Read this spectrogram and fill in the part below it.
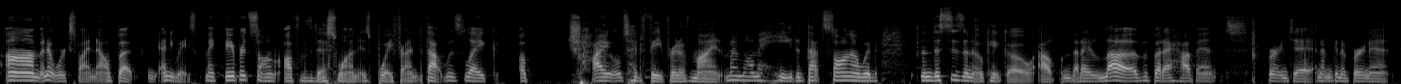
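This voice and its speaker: A woman's voice: sits low, expressive, moderate pace, gravelly, dry recording. A young American woman rambling casually as a vlogger, effusive and sweary in how she talks. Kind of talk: casual rambling chat to camera.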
